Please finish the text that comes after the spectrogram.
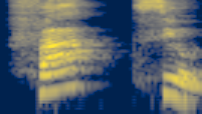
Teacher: A sua sílaba tônica está na penúltima sílaba. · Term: paroxítona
